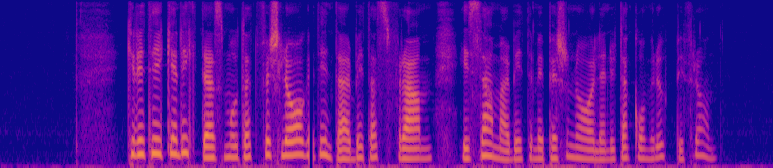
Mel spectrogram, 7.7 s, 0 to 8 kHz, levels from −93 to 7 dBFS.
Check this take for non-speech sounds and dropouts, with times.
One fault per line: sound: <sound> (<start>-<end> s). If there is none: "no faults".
sound: dropout (3.1-3.1 s)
